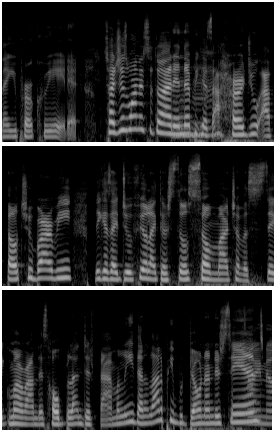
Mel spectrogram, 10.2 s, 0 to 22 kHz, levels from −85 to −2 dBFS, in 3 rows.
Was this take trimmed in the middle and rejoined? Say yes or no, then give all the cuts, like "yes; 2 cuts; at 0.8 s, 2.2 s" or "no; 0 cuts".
no; 0 cuts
